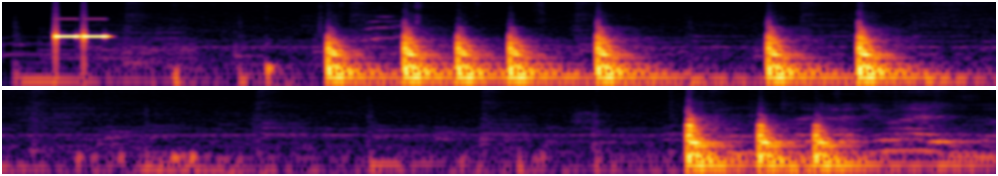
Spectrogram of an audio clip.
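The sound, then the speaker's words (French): Loud knocking on a door in quick bursts: a rapid run of five raps, two more shortly after, then another cluster of four or five after a pause, following a short electronic beep. “Pour tout vous dire, c'est moi qui ai frappé”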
